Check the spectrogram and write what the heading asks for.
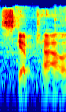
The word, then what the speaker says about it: Sceptile: There it is, Sceptile again. Well, yeah, that's how you're supposed to pronounce it. Ooh. Wouldn't it be like scepter? Isn't the word scepter?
